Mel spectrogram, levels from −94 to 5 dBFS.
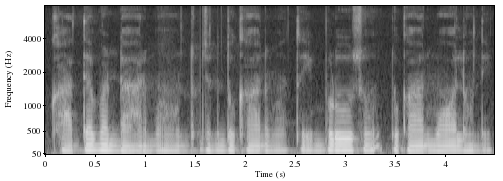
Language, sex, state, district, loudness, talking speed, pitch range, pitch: Hindi, male, Uttarakhand, Tehri Garhwal, -15 LUFS, 200 wpm, 105-110 Hz, 105 Hz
